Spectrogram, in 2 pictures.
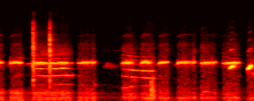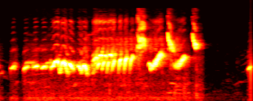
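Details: White-rumped shama kept as a house bird sings a long line of soft, evenly repeated whistles that builds into a loud, varied warble with high sweeping notes and rapid trills.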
